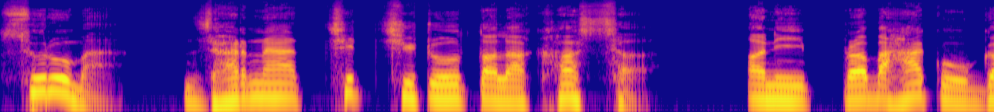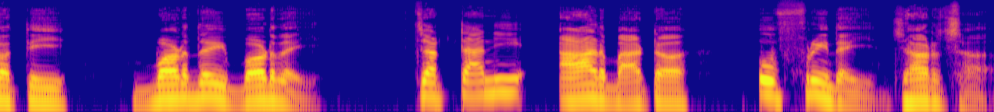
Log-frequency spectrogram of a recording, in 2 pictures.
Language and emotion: Nepali, neutral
